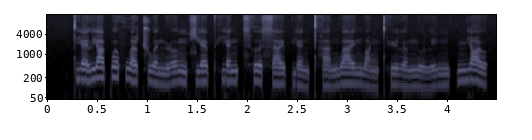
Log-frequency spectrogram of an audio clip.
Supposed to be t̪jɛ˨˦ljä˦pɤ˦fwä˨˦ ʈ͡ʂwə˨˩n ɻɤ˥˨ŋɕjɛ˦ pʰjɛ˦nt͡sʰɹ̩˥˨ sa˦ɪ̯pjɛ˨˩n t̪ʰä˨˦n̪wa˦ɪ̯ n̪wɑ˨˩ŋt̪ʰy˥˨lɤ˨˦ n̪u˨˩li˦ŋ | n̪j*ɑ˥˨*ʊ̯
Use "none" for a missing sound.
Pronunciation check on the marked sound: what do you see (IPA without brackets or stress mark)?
ɑ˥˨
